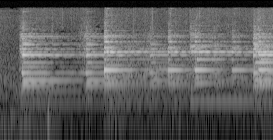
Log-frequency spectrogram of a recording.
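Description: A short musical sting of bell-like chime notes, struck one after another a few times a second, each ringing on with bright overtones.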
